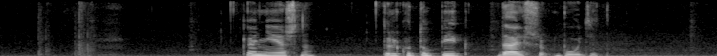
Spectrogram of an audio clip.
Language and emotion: Russian, sad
